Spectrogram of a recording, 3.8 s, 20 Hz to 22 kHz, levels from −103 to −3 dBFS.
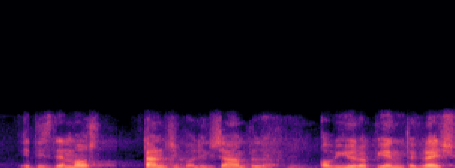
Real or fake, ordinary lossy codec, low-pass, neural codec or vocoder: fake; Opus, 32 kbps; 7.2 kHz; vocoder, 44.1 kHz, 128 mel bands every 512 samples, BigVGAN v2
